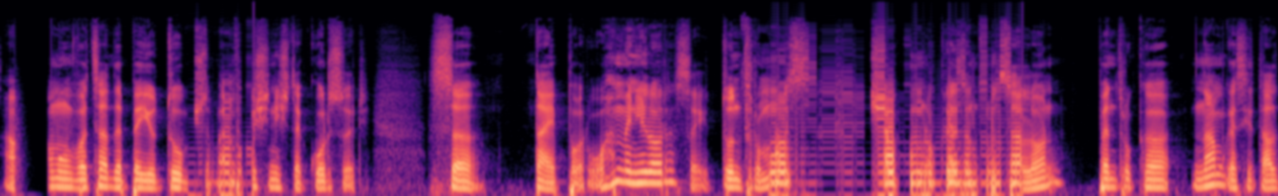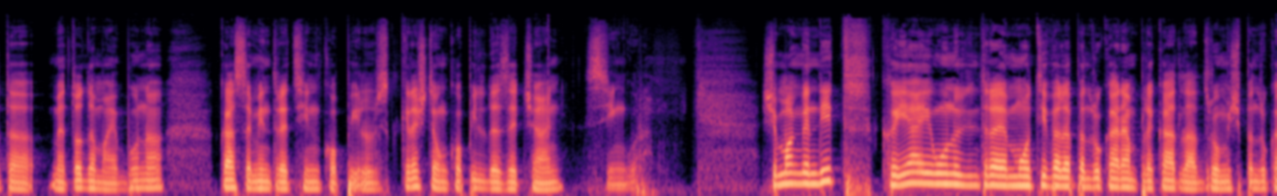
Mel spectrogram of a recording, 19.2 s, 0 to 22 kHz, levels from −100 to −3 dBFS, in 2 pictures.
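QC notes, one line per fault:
1.41–1.90 s, robotic sound from repeated short buffers: after "învățat de pe", speech turns into a rigid metallic buzz at 188 Hz until "și niște cursuri să", likely from starved playback looping a roughly 5 ms chunk over most of the span. The spectrogram shows flat evenly spaced harmonics, and the waveform shows identical repeating cycles.
5.77–7.67 s, robotic sound from repeated short buffers: the same 188 Hz buzz lasts almost two seconds before "pentru că", likely from most of the audio being replaced by a looped buffer of about 5 ms. The spectrogram shows a rigid harmonic comb instead of moving formants, and the waveform shows periodic copies.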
